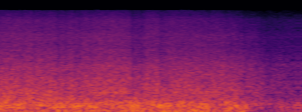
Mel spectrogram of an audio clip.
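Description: Ocean surf breaking and washing up a dark pebble beach, a steady rushing noise with a low rumble, and wind buffeting the microphone.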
